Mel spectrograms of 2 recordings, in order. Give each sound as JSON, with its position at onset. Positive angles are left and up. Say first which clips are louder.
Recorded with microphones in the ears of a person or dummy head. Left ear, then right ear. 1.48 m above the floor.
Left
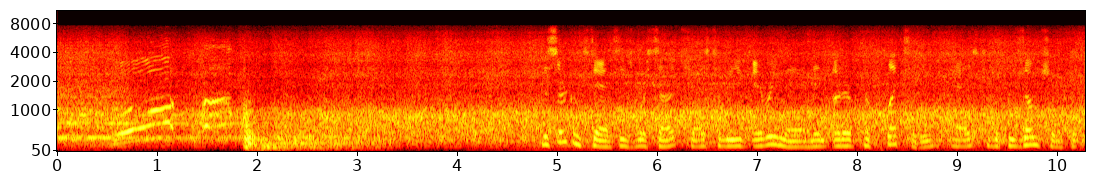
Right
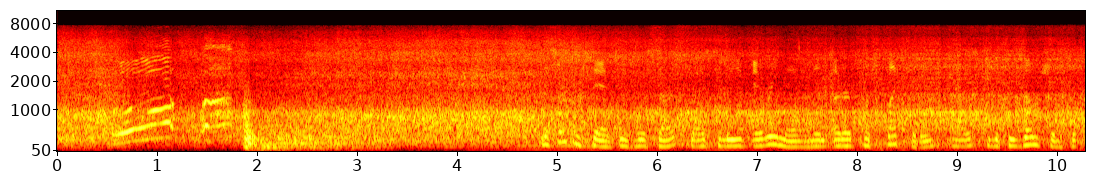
{"t": 0.6, "sound": "a scream", "louder": "right 1 dB", "side_deg": 0}
{"t": 1.9, "sound": "an explosion", "louder": "right 1 dB", "side_deg": 0}
{"t": 4.8, "sound": "a man speaking", "louder": "even", "side_deg": 45}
